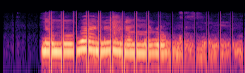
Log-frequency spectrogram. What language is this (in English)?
Kinyarwanda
